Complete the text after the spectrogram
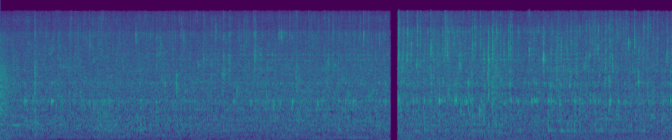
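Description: Hot water trickles and splashes steadily into a small pool.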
